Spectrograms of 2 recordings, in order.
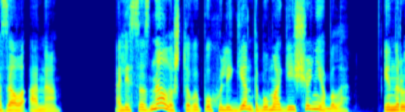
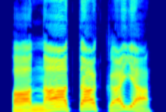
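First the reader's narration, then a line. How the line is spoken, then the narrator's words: Distant shout. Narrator (Russian): закричал из коридора Поля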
